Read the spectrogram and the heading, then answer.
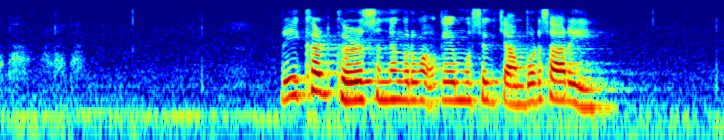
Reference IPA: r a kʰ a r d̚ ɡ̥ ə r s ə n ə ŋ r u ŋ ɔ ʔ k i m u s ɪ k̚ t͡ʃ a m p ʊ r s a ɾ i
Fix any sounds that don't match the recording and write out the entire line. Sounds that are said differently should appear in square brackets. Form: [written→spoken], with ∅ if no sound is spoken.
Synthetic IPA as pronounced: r [a→i] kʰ a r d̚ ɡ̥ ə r s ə n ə ŋ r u ŋ ɔ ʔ k [i→e] m u s ɪ k̚ t͡ʃ a m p ʊ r s a ɾ i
